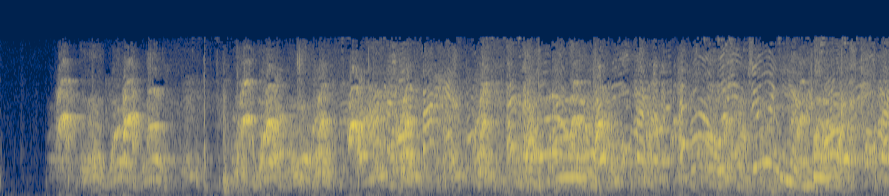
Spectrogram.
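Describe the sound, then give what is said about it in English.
Several dogs bark and yip excitedly in a courtroom in a continuous, overlapping clamor that starts abruptly and stays loud throughout, with some whimpering and a murmur of voices mixed in. “Whose dog is this?”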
